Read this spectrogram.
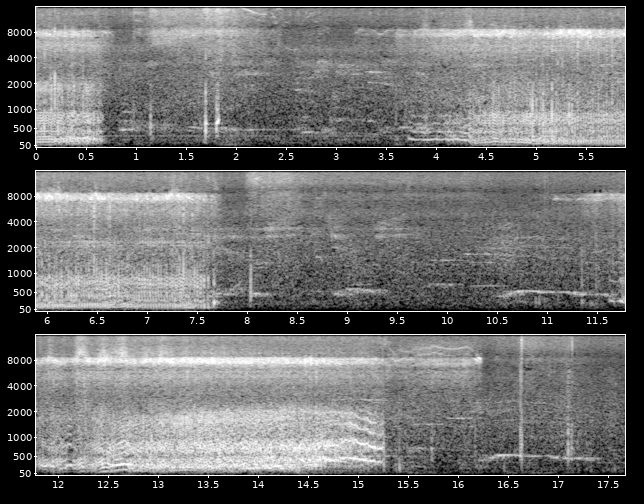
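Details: Long, loud snoring breaths in steady cycles with snorting and rattling sounds from a sleeping pug.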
